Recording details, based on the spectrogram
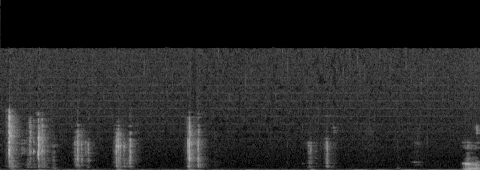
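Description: Keys tapped on a computer keyboard while entering column headings in a home-accounting spreadsheet, in short bursts of several quick clicks with brief pauses, close and fairly quiet.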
